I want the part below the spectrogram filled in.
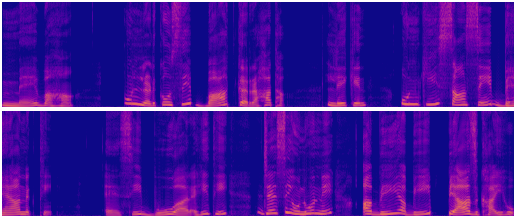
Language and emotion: Urdu, disgusted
